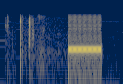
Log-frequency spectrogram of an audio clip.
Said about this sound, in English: I don't know what's going on with this ringing of the phone. Is that somebody's phone actually ringing?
